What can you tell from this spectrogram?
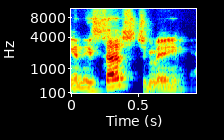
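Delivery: ordinary talk, nothing marked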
